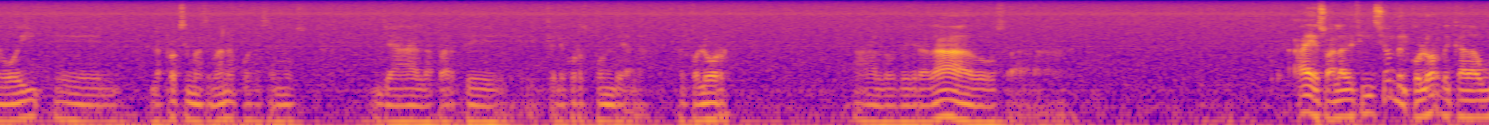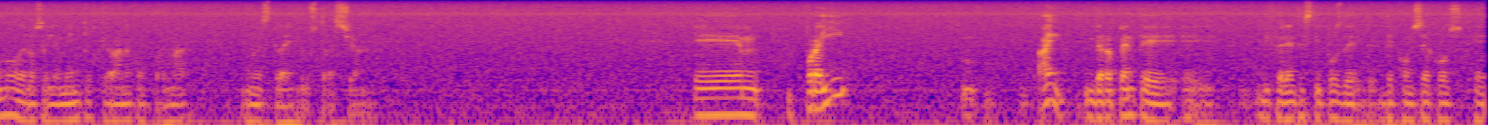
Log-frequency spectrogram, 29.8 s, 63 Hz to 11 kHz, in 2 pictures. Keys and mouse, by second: 17.0-29.7 drag.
